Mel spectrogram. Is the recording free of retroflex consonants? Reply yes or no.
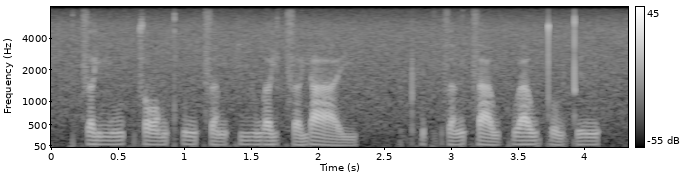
yes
